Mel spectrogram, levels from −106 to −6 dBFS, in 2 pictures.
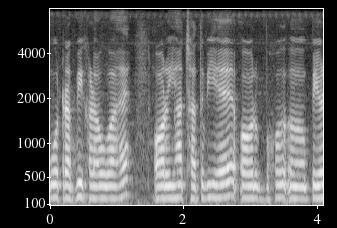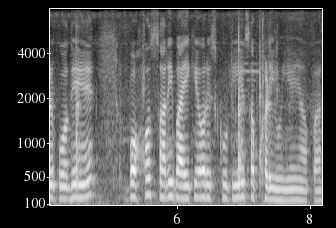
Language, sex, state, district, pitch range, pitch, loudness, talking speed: Hindi, female, Haryana, Jhajjar, 180-200 Hz, 190 Hz, -19 LUFS, 200 wpm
